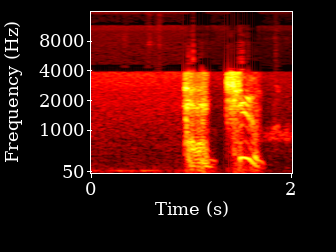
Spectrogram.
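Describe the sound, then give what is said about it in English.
A loud sneeze from a caller over a telephone line, in two sharp bursts like an "ah-choo," each lasting about a quarter second, with quiet line hiss before and after. “Line three, give us your best sneeze, please.”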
